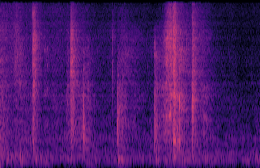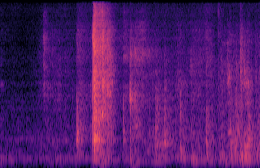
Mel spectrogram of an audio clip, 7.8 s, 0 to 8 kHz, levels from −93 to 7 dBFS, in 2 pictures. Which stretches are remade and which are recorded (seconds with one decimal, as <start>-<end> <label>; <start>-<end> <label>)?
0.0-7.1 remade; 7.1-7.8 recorded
